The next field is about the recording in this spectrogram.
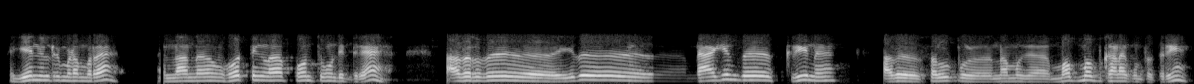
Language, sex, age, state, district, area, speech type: Kannada, male, 45-60, Karnataka, Gadag, rural, conversation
